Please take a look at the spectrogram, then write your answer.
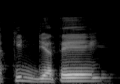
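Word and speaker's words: क्रीड्यते: क्रीडयते लिखा है, क्रीडयते आता है, ड पूरा आता है क्या आधा आता है? आधा, आधा, किड्यते।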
